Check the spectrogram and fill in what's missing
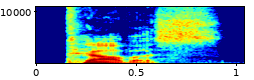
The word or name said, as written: थ्यावस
